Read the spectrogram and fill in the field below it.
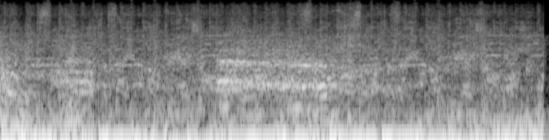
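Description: Car drifting at night in a Tokyo drift street scene, with tires skidding and squealing continuously over a steady low engine drone and music-like tonal bands, loud and sustained throughout.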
